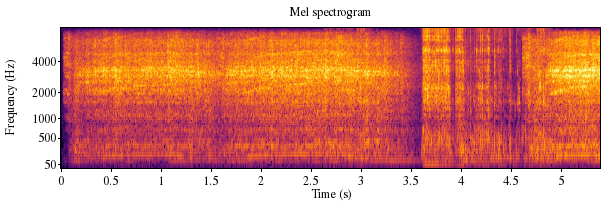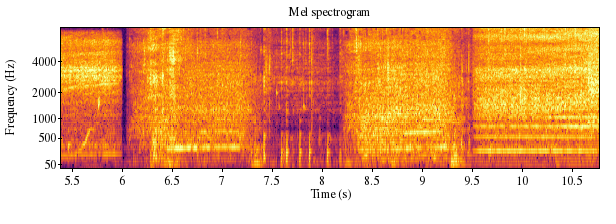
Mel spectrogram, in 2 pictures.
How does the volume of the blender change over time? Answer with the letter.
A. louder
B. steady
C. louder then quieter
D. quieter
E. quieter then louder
A.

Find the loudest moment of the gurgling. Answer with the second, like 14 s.
6 s.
